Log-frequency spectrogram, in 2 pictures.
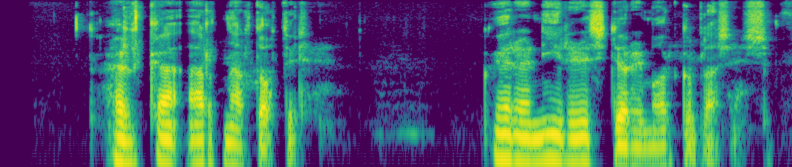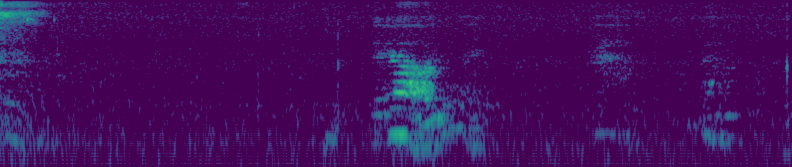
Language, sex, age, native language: Icelandic, male, 60-69, Icelandic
